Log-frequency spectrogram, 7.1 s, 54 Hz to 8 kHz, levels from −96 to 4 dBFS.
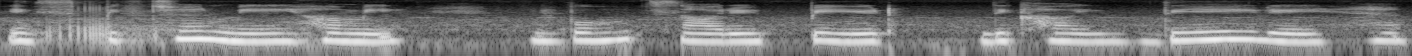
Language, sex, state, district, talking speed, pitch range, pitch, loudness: Hindi, female, Punjab, Fazilka, 95 wpm, 200-220 Hz, 210 Hz, -12 LUFS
